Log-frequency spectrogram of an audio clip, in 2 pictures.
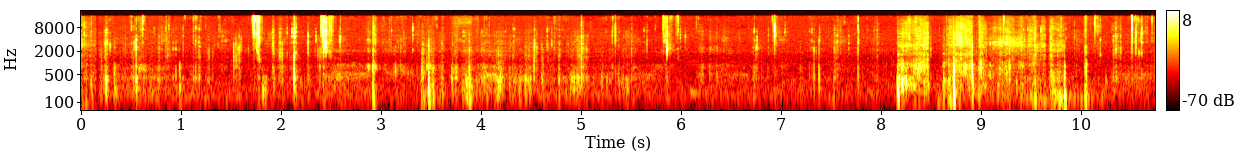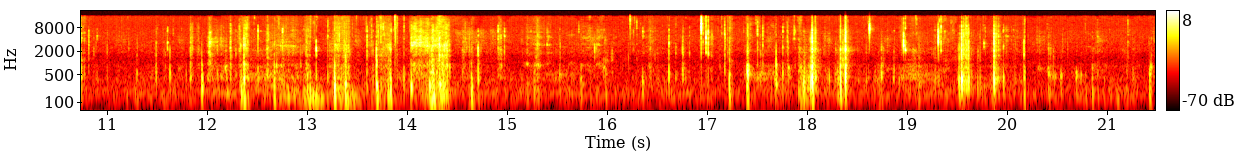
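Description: Close-up eating sounds: crumbly shortbread coated in chocolate spread being bitten, crunched and chewed, with many small crackles and clicks. A louder bout of crunching comes about eight seconds in.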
